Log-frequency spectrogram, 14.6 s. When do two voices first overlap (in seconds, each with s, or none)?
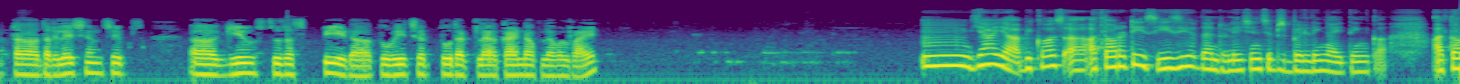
none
